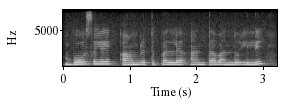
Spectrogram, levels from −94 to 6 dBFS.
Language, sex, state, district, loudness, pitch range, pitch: Kannada, female, Karnataka, Bidar, -15 LUFS, 255-300 Hz, 270 Hz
